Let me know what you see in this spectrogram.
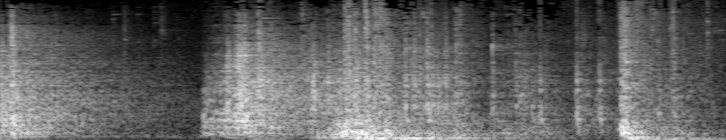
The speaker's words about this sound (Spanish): Escucha atento. Se incorpora. La puerta se abre.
